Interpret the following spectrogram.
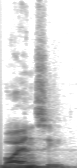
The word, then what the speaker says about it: buoyancy: Boy, girl and boy, boy આખો તો તમારું pronunciation ખરાબ નહીં થાય. Buoyancy નહીં, buoyancy.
